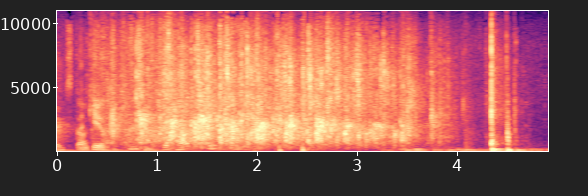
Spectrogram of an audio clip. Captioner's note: applause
